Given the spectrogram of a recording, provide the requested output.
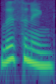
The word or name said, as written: listening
